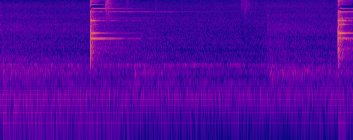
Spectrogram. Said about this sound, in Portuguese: Quando a primeira fresta da porta vai se abrindo, uma pequena lufada de vento com um veio mágico, e você consegue ouvir o ressoar de um martelo que bate no aço.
